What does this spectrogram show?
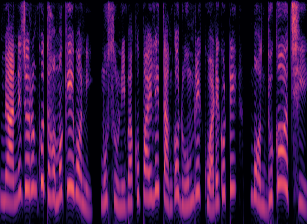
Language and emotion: Odia, fearful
